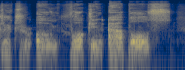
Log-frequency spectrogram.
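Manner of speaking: roaring demonic voice, very loud. Planning another version of a track, the speaker tries out a demonic voice. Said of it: "demonic voice of like".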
